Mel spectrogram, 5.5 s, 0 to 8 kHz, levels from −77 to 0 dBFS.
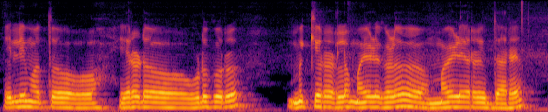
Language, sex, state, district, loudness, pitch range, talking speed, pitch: Kannada, male, Karnataka, Koppal, -13 LUFS, 130-140 Hz, 85 wpm, 135 Hz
